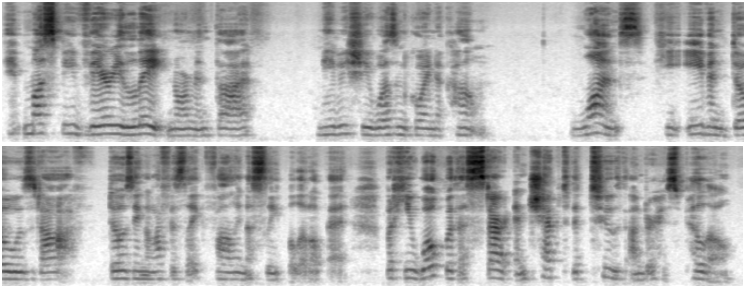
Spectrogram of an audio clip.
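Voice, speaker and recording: A woman reading a children's picture book aloud, gently pausing to ask her young listeners questions. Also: mid-range voice, steady tone. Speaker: storytime reader.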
